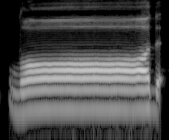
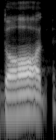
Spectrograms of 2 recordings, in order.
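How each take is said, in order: First: The consonant sounds between a Z and D. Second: The consonant sounds like a plain D. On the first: The speaker calls it right. "which is something between Z and D sound" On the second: The speaker calls it wrong. "which is not dod"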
